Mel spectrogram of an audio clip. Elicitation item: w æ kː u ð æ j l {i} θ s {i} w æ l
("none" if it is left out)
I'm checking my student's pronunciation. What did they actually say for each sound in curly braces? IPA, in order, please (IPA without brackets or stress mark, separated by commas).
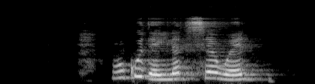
æ, æ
